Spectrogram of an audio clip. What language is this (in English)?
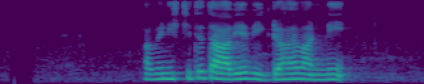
Sinhala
